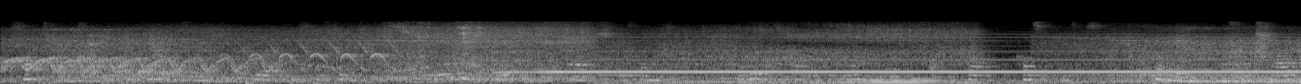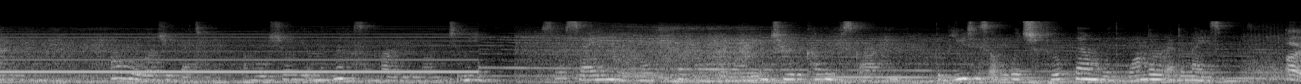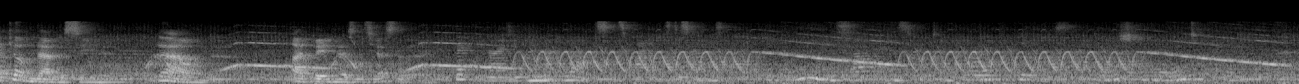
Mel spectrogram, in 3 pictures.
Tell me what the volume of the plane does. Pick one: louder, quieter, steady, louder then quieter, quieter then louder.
steady.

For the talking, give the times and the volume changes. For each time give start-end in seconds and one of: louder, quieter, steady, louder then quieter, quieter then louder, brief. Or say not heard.
0.0-38.9 louder then quieter.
